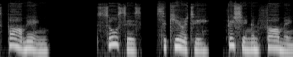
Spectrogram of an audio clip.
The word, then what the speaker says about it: pharming: See also DNS cache poisoning IT risk Mutual authentication Page hijacking References [p] - ^The word "pharming" is pronounced as "farm-ing".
